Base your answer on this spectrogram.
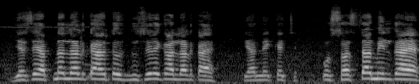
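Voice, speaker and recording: A man's raised, projected voice, extremely high in pitch, with a bright, sharp tone and fairly even intonation. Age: 70s. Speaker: kite shop owner. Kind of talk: interview. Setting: shop in a market. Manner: halting.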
